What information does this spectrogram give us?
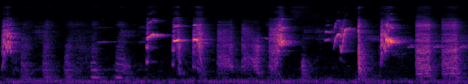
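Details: Loud Javan myna song played to draw a silent myna into song; scattered raspy chatter, then strong grating squawks and brief bright whistles after the first second and a half, over a faint low hum.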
